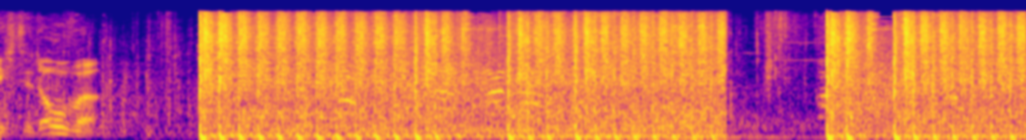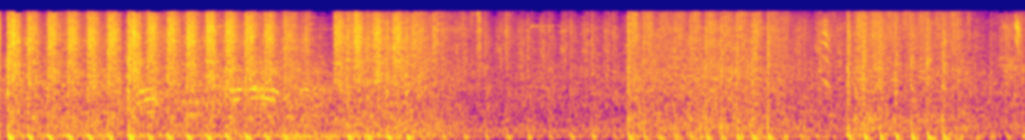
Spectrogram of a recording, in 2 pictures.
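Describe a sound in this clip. An automatic rifle fires in a video game.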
